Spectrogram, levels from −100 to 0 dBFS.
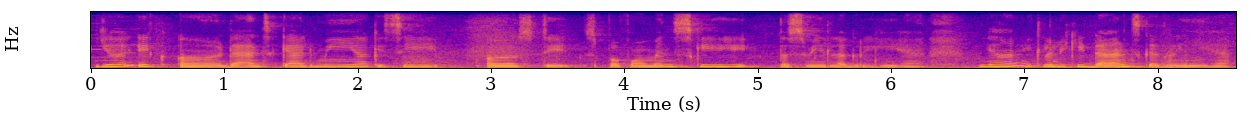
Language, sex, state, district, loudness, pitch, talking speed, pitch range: Hindi, female, Bihar, Lakhisarai, -16 LUFS, 235 Hz, 155 wpm, 220-265 Hz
